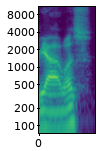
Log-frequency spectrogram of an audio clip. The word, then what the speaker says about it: Yahweh: But since your opinion is the opposite of Yahweh's, it's obvious that you speak for the very religion God despises. Ask yourself, why was I able to ascertain that Yahweh is the proper pronunciation of God's name and prove it?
